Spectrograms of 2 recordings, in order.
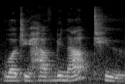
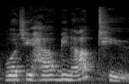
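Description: The two takes are said the same way.

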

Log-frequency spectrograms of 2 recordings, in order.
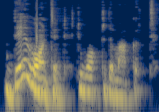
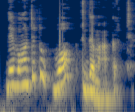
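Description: First: The stress is on the word 'they'. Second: The stress is on the word 'walk'. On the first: They wanted to walk there, not the speaker. "That means they wanted to walk, not me" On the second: They wanted to walk there, not drive. "which says they didn't want to drive, they wanted to walk"

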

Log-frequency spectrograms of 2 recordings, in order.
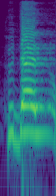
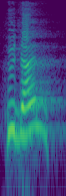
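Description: First: The word ends with an l sound. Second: The word ends with an n sound. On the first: The speaker calls it right. "Hüdel oldu" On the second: The speaker calls it wrong. "Hüden olarak değil"

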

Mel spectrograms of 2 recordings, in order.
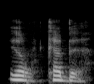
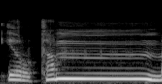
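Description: First: The final b is released with a bounce. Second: The final b merges into a nasal m. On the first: The reciter stops after this word. "you pronounce the ba with qalqala" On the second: The word flows on into the next word. "You merge the ba completely into the meem with gunna"

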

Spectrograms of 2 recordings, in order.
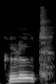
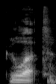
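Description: First: The vowel is a long 'oo' sound. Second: The vowel is a short 'uh' sound. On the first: The speaker calls it right. "It's pronounced Glut" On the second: The speaker calls it wrong. "not glut, like we were saying"

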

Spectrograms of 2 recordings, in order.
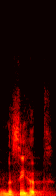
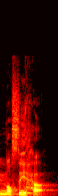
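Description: First: It is said softly, ending with a t. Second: It is said heavily, with no final t. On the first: This is the Urdu form of the word. "pronounce it more softly and add a ta at the end" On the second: This is the Arabic form of the word. "in Arabic they say nasiha, right? But that's heavy"

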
